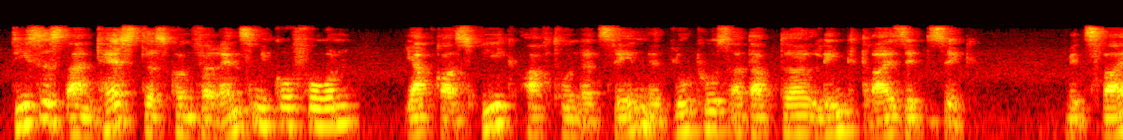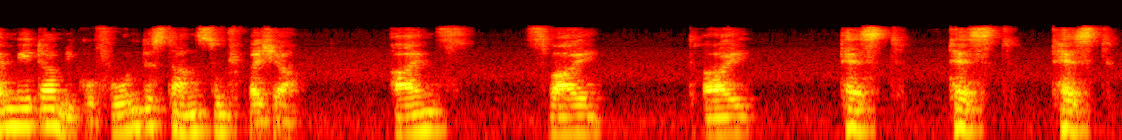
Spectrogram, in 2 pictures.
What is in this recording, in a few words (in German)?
jabra speak 810 link370 2m Distanz, mikrofon test sprachqualitaet; Jabra Speak 810 mit Bluetooth Verbindung via Link 370 BT Adapter getestet; 2 Meter Abstand zum Sprecher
